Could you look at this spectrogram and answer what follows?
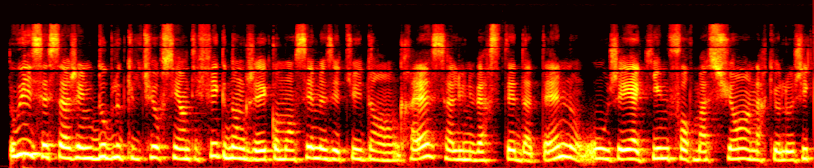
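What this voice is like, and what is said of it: Greek accent speaking French. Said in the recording (French): “votre délicieux accent. On se doute que vous venez de Grèce.”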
